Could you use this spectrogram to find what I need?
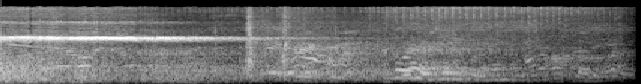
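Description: Bicycles roll over paving stones.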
